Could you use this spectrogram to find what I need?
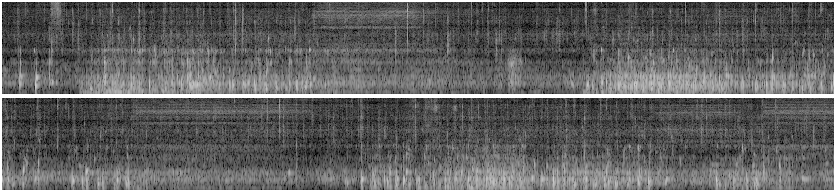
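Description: Scuba bubbles gurgle and rumble in bursts underwater.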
